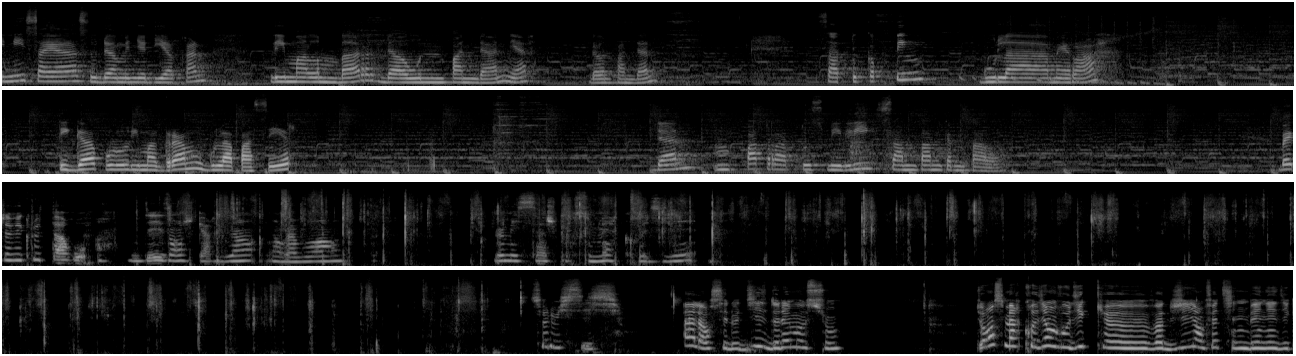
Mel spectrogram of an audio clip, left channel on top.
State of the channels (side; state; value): both; different; correlation 0.00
